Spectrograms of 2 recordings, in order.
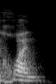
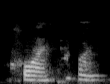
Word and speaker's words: Juan: I would say Juan. Juan. Get that kind of rasping.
